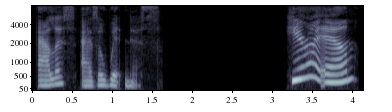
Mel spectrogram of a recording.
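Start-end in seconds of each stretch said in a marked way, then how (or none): 3.2-4.1 high, loud eager call; excited cry. A narrator's reading. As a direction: jump up and call out. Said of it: "cried Alice".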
